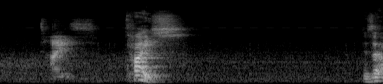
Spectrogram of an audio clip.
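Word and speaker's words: Thijs: It's not going to be a J sound. Be a Y.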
